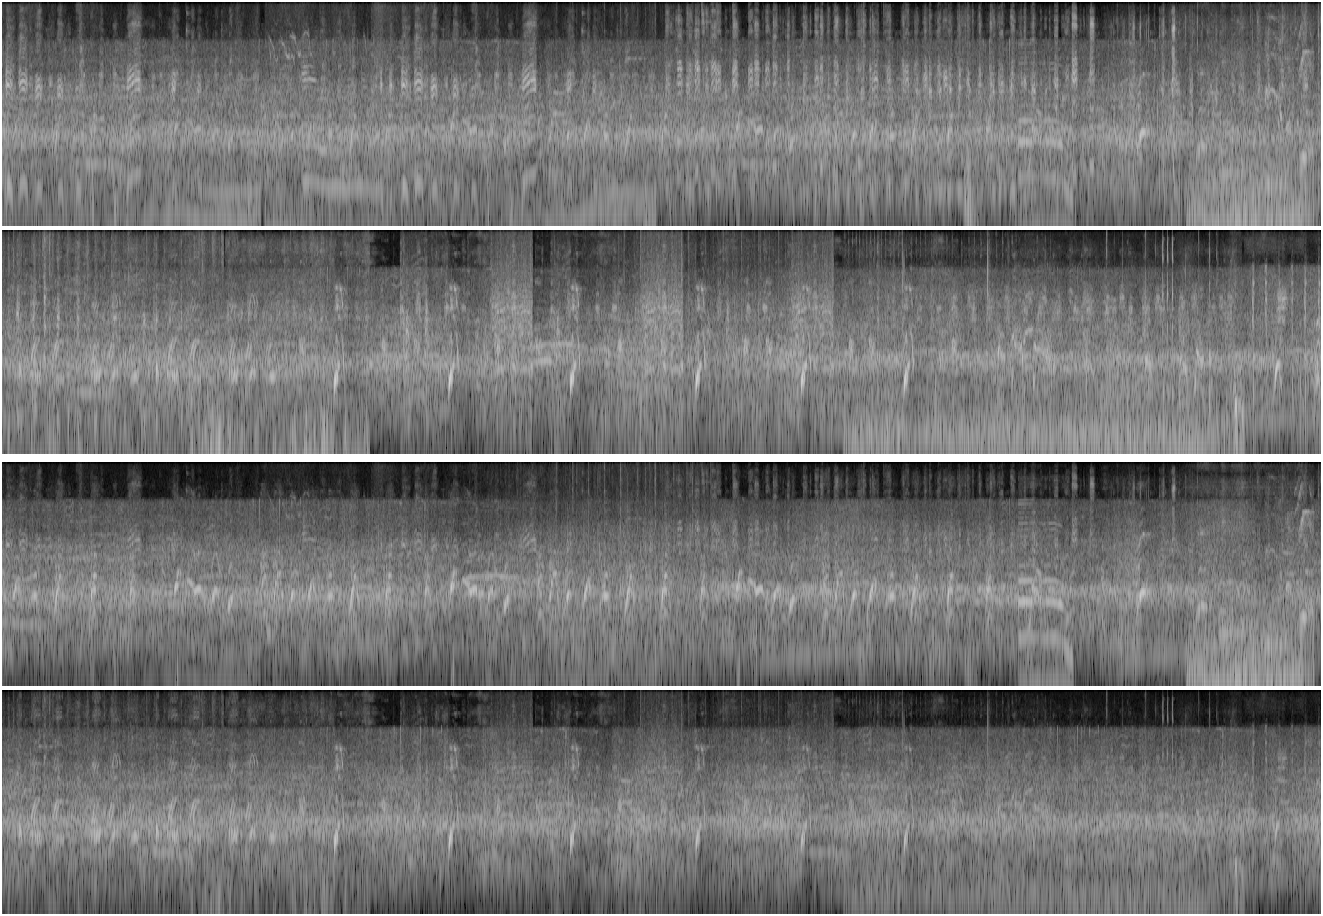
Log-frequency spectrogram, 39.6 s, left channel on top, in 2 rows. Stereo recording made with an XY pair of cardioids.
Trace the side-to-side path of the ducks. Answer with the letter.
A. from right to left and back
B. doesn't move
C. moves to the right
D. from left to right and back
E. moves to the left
B.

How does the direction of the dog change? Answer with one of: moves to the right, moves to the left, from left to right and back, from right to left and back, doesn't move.
moves to the left.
